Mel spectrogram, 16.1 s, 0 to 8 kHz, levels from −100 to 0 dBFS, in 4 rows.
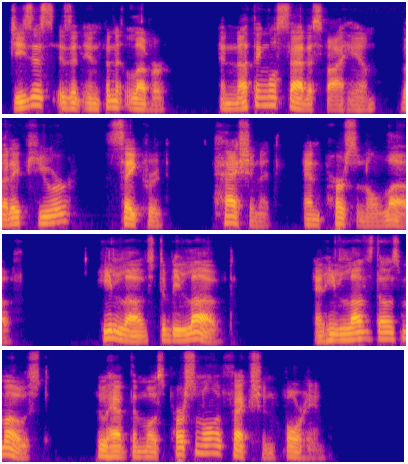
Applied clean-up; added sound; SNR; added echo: neural mask model Resemble Enhance denoiser.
